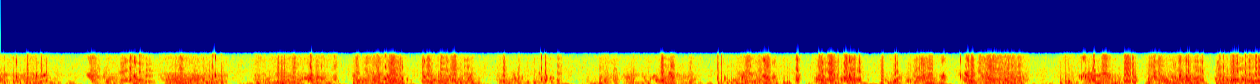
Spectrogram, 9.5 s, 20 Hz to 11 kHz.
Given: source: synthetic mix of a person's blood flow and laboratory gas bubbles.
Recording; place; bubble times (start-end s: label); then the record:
Doppler ultrasound of blood flow; precordium
0.00-0.47 s: bubbles
0.62-1.72 s: bubbles
1.89-2.54 s: bubbles
2.61-3.10 s: bubbles
3.13-3.62 s: bubbles
3.71-4.25 s: bubbles
4.46-5.24 s: bubbles
5.34-6.01 s: bubbles
6.08-6.52 s: bubbles
6.58-7.11 s: bubbles
7.17-7.73 s: bubbles
7.92-8.54 s: bubbles
8.58-9.46 s: bubbles
From the record:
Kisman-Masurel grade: 444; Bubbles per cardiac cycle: continuous sound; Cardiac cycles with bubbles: 100%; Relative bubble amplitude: maximal (0.775 to 0.999); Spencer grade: 4 (maximum detectable bubble signal sounding continuously throughout systole and diastole of every cardiac period, and overriding the amplitude of the normal cardiac signals); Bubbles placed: anywhere in the cardiac cycle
